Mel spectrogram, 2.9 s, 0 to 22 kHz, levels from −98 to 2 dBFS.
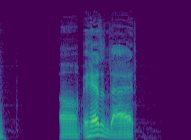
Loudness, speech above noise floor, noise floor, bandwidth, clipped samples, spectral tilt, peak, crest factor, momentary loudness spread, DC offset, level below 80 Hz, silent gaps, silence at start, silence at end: -31 LUFS; over 60 dB; under -90 dBFS; 13.5 kHz; under 0.1%; -5.5 dB/octave; -14 dBFS; 20 dB; 11 LU; under 0.1%; -62 dBFS; 0.36-0.89 s; 0 s; 0.85 s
